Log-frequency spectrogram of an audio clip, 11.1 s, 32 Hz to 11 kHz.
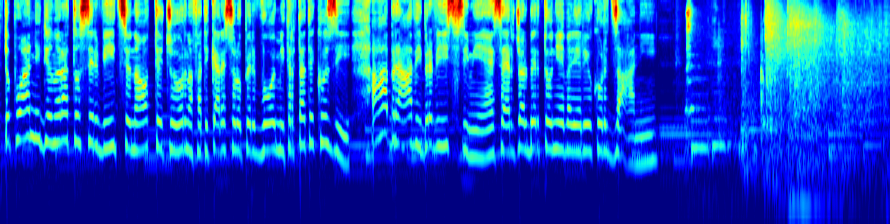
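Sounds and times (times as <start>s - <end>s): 
speech: 0.1s - 8.8s
door slamming shut: 9.0s - 11.1s.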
